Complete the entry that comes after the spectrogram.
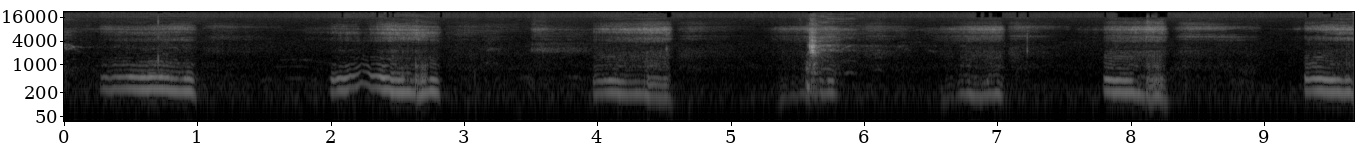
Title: Pitbull puppy snoring - Roxy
